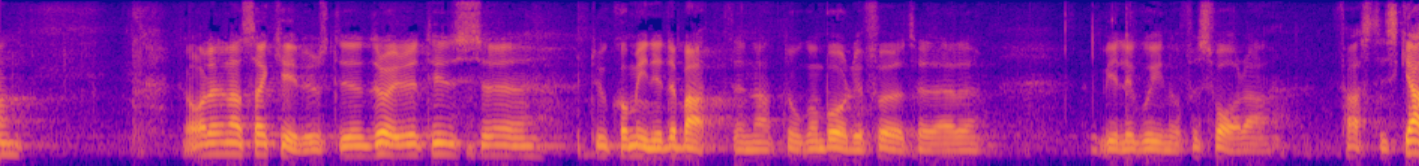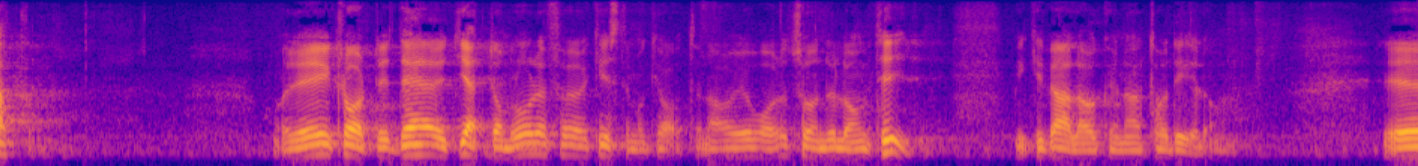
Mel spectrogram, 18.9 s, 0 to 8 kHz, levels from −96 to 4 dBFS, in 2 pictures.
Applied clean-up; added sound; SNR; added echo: none; none; none; none.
